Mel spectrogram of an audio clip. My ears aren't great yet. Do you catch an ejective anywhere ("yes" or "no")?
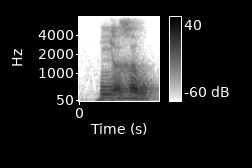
no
